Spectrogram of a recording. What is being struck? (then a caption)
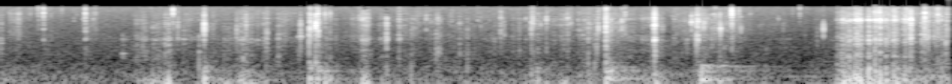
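Bar of soap scraped with a metal blade. A metal blade scrapes and shaves a solid, palm-sized rectangular white bar of soap held in one hand with lilac nails, peeling curls of soap off its surface. Irregular dry scraping and crisp, bright ticks sit over a low rumble. The cutting grows louder and denser near the end.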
